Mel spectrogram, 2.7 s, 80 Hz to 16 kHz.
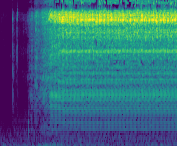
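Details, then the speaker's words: Hummingbird 2 rotary tattoo machine test run at 7 volts, said to also work at 6.5. Clicks, then a smooth, steady high buzz settling at constant pitch with no rattle; normal running. "On va faire un petit essai. Je suis à 7 volts. Je vous dis même 6,5, ça marche."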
